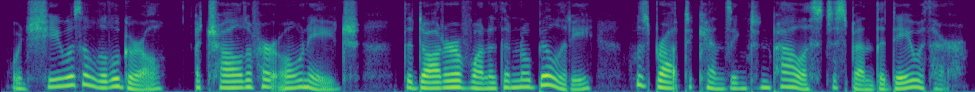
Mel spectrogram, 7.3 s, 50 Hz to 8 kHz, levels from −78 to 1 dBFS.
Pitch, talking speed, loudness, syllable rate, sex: 195 Hz, 245 wpm, -17 LUFS, 6.5 syllables/s, female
